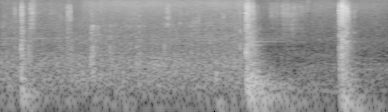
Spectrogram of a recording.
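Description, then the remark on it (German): Getting into a car: faint shuffling and small clicks, then two solid car door thuds about a second apart, with no talking. “Rein in den Wagen. Wir können uns hier nicht unterhalten.”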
